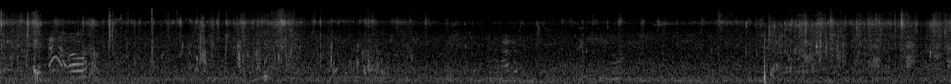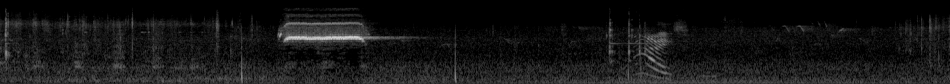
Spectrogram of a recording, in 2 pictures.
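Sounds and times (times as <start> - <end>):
high-pitched whistle blast: 12.3 - 13.7.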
